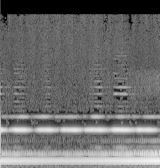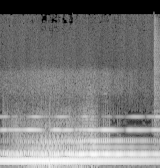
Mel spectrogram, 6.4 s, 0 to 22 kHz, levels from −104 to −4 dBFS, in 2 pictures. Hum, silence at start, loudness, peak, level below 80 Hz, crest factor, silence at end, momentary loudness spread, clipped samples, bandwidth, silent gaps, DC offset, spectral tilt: none; 0 s; -12 LUFS; 0 dBFS; -34 dBFS; 10 dB; 0 s; 10 LU; under 0.1%; 15.5 kHz; none; under 0.1%; -8.5 dB/octave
